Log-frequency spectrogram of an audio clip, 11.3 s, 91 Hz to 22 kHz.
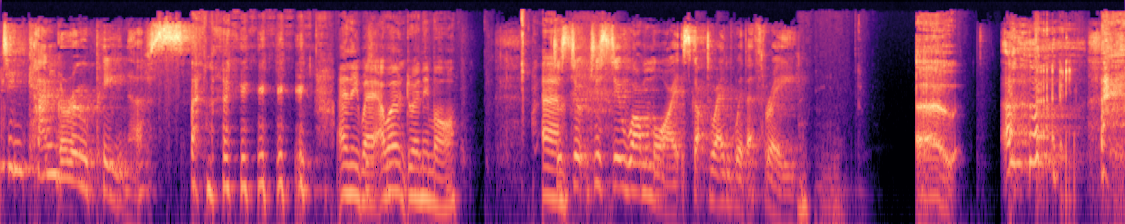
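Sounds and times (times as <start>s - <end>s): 
speech: 0.0s - 4.7s, 5.4s - 8.4s, 9.2s - 11.2s
person burping deliberately: 8.0s - 11.0s.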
